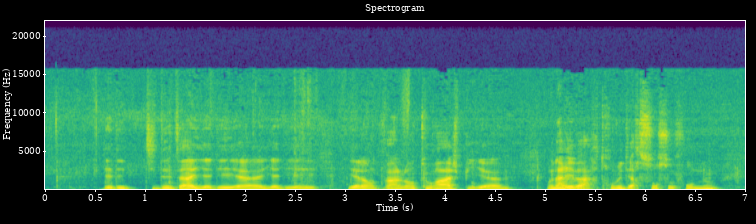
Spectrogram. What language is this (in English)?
French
